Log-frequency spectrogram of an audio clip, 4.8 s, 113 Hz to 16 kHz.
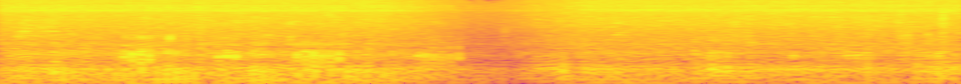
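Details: Rescued kitten on its 27th day in care, sleeping with another cat in a cat room; continuous rhythmic low purring, briefly fading mid-clip before resuming.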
